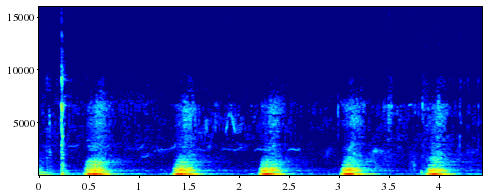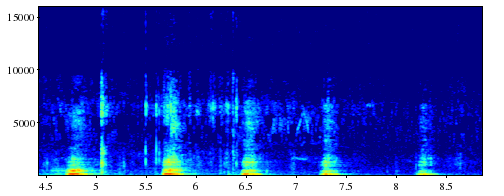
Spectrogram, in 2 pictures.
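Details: Asiatic lion in the Gir jungle of Gir National Park, giving a series of deep, grunting roars, about ten low pulses spaced roughly a second apart, each fading slightly toward the end of the sequence.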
